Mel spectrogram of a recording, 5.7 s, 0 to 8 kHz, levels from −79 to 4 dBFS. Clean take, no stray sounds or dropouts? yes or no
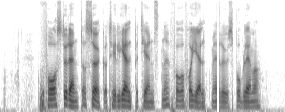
no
